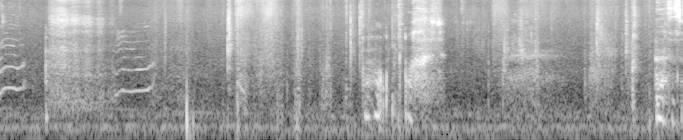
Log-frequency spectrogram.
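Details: Pet cat wanting to play fetch during a morning routine, giving two short curved meows a second apart, followed by a person talking, rustling and handling noises indoors.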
